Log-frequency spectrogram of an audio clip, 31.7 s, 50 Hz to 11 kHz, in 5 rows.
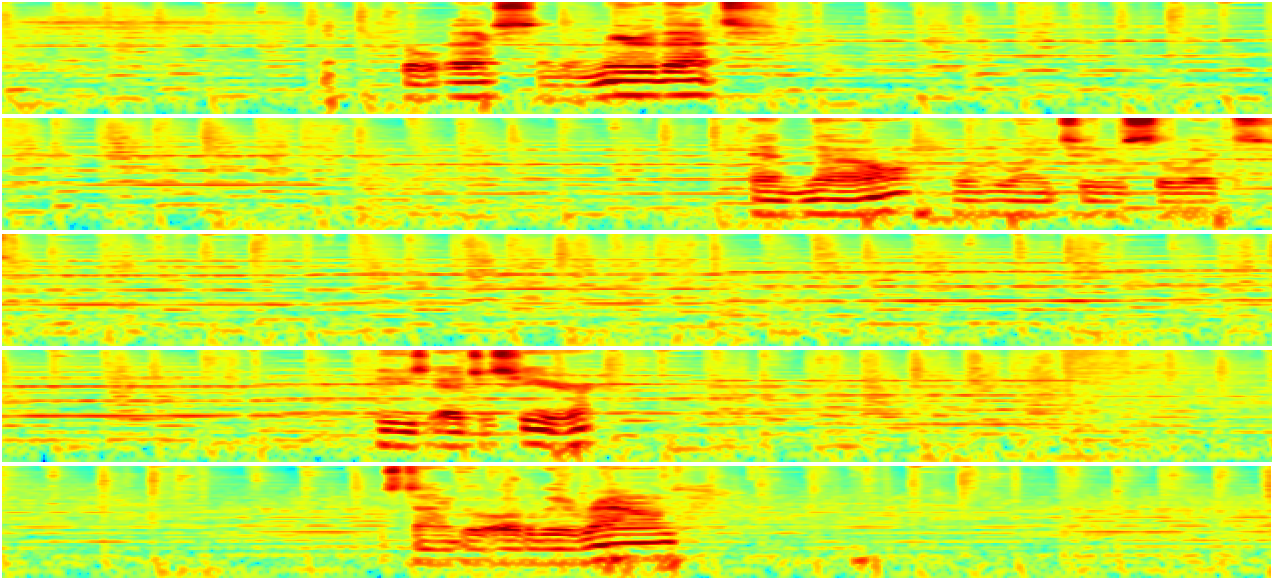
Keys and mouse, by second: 1.2 ctrl+x, 2.1 alt+x, 4.6 alt+right click, 5.5 g, 7.4 right click, 10.2 3, 11.4 alt+click, 12.3 alt+shift+click, 13.9 alt+click, 15.9 2, 17.4 right click, 19.8 alt+shift+right click, 20.2 alt+shift+right click, 20.9 alt+shift+right click, 21.7 ctrl+z, 22.1 alt+shift+right click, 22.6 right click, 23.3 right click, 24.6 alt+shift+right click, 25.2 alt+shift+right click, 25.4 alt+shift+middle click, 25.7 alt+shift+right click, 25.9 alt+middle click, 26.8 alt+shift+right click, 27.0 alt+shift+middle click, 27.4 alt+shift+right click, 27.6-28.7 alt+shift+middle drag, 28.1 ctrl+z, 28.7 alt+shift+right click, 28.9 ctrl+alt+shift+middle click, 29.7 alt+shift+right click, 29.8-31.7 alt+shift+middle drag, 30.7 alt+shift+right click, 31.3 right click.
